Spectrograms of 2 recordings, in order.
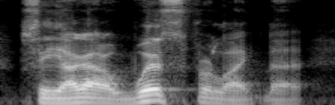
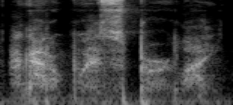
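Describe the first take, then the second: First: Said in the usual way. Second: Quick unvoiced whisper. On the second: Shown as a demonstration. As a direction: whisper it fast and hushed.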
